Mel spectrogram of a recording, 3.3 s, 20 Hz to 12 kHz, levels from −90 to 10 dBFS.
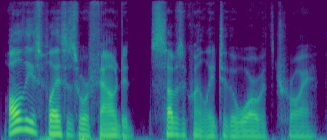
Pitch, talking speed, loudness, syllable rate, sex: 105 Hz, 200 wpm, -21 LUFS, 6.1 syllables/s, male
